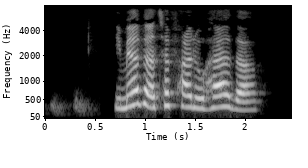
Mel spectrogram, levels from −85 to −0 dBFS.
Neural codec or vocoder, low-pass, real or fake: none; 7.2 kHz; real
